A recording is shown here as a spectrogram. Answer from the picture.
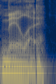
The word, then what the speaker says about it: Meile: He was promoting his vodka, which is spelled M-E-I-L-E. He said it's pronounced Melee.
